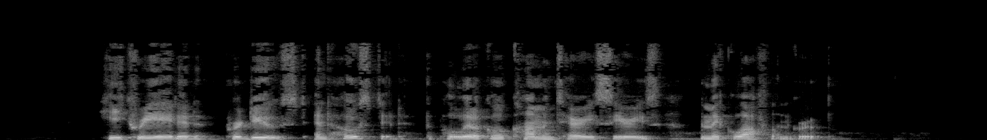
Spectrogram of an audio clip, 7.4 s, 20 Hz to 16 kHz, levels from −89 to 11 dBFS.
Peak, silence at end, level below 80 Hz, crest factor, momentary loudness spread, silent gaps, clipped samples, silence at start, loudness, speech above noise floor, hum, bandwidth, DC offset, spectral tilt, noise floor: -2 dBFS; 1.25 s; -62 dBFS; 18 dB; 12 LU; none; under 0.1%; 0.8 s; -20 LUFS; 66 dB; none; 11.5 kHz; under 0.1%; -6.5 dB/octave; -85 dBFS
